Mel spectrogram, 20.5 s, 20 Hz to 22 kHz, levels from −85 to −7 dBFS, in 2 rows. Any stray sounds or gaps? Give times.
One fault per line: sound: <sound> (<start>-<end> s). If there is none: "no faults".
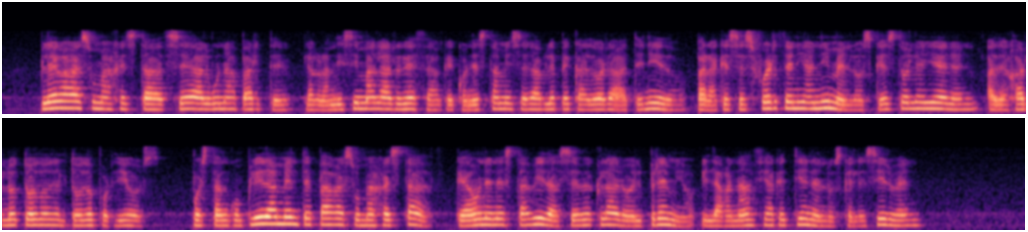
no faults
